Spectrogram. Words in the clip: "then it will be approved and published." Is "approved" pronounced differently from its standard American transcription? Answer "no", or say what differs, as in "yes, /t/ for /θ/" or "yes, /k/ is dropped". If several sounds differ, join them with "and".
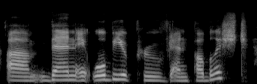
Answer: no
